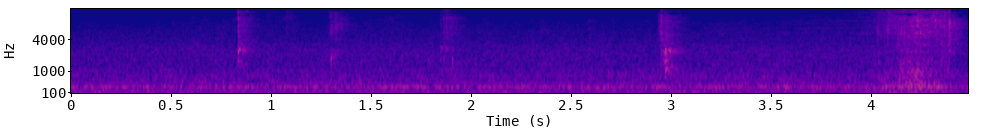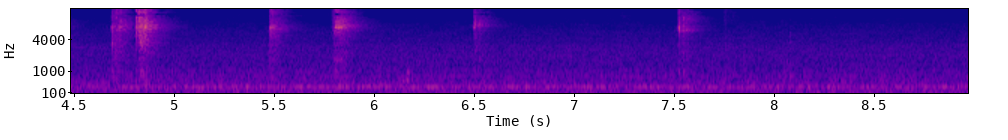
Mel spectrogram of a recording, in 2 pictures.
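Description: Drinking from a plastic cup: a scatter of small sharp clicks and clinks, with a louder noisy burst about four seconds in, over a steady faint hum.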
